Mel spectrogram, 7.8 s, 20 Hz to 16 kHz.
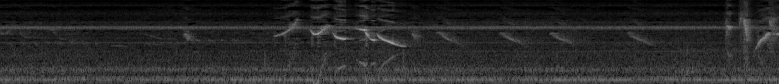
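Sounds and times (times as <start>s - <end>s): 
steady high hum: 0.0s - 7.7s
masked yellowthroat singing slurred whistled phrases: 2.7s - 5.7s, 7.2s - 7.7s.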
